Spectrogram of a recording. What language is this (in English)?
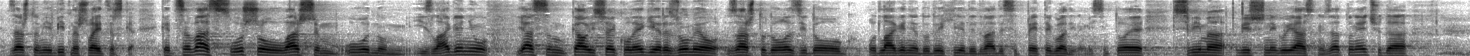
Serbian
